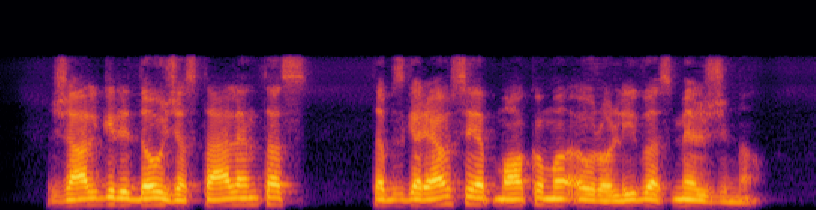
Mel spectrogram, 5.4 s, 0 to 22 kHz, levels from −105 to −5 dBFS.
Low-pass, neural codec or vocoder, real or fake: 7.2 kHz; codec, 16 kHz in and 24 kHz out, 1 kbps, XY-Tokenizer; fake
